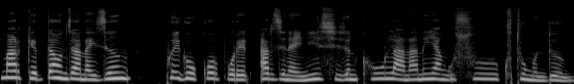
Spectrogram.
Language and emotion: Bodo, fearful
